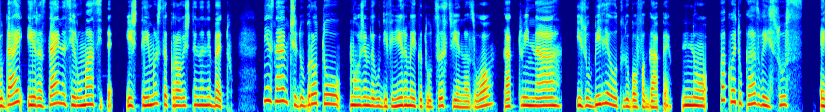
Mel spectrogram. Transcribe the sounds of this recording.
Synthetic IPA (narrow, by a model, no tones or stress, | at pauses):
od̪ajiɾɐzd̪ajnɐsiɾomasit̪ɛ̰ | iʃt̪ɛiməʃsɐkɾɔviʃt̪ɛnɐnɛbɛt̪o̥ | niɛznaɛmt͡ʃɛd̪obɾɔt̪o | mɔʒɛmd̪ɐɡod̪ɛfiniɾəmɛikɐt̪ɔːt̪sɤst̪viɛnɐzlˠɔkakt̪oinɐ | izobiliəot̪lʲubɔfɐɡapɛ̰ | not̪ovakoɛt̪ʊkazvəisus | ɛ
